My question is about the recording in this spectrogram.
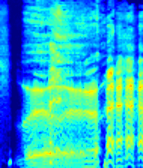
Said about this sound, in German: wollte gerade leise aufstoßen oder so.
